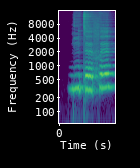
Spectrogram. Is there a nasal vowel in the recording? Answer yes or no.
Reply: yes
